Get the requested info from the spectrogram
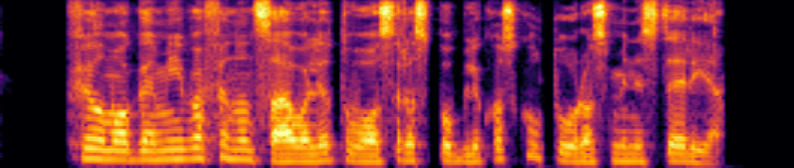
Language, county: Lithuanian, Klaipėda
